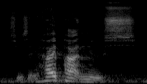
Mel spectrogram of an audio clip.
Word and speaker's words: hypotenuse: it you'd say hi then you'd say pi hypotenuse that's how we pronounce it so a couple key things about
